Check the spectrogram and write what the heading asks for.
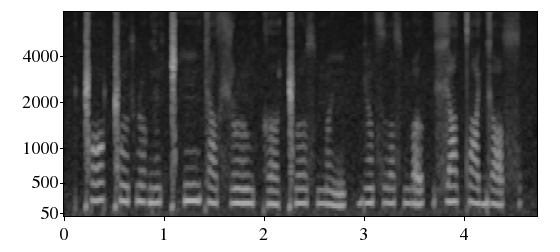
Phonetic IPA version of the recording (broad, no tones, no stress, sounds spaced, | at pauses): ǁ ɔ ǁ ũ sˤ ɳ u ɡ ɛ̃ ǁʰ ĩ k ɛ sˤ ɭ ũ k ʌ ǁ u sˤ m ĩ | ɡ ĩ sˤ l ʊ sˤ m ʊ | xʲ ʌ tˤ ʌ ɡʲ ɔ sˤ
